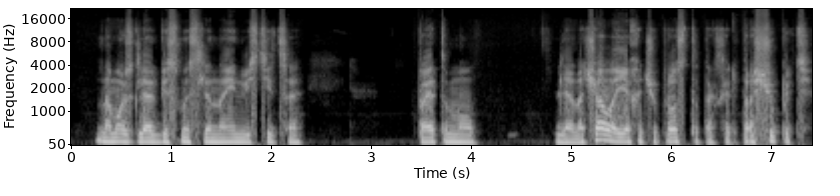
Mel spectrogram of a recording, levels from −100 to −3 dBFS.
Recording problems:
distortion; slight; 10 dB below the speech

